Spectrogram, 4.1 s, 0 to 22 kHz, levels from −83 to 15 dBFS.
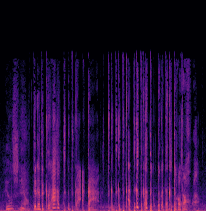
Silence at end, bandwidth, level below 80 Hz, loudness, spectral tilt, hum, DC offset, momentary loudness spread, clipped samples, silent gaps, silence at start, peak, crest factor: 0 s; 17 kHz; -34 dBFS; -26 LUFS; -4 dB/octave; none; under 0.1%; 7 LU; under 0.1%; none; 0 s; -6 dBFS; 20 dB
